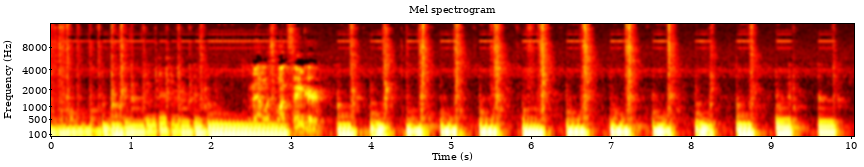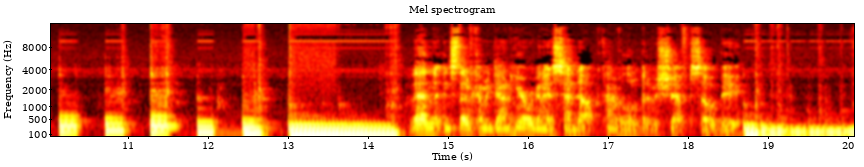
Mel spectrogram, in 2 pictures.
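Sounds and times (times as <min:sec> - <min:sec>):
electric bass plucked notes: 0:00.0 - 0:14.5, 0:18.7 - 0:20.0.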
